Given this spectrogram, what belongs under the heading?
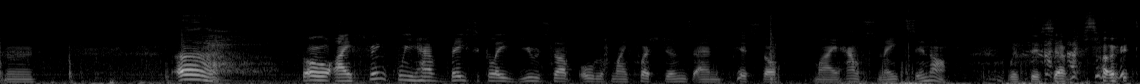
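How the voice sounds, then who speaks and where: Slow-talking male podcast host. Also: mid-range voice, animated, a little hiss or hum, rough recording. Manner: unhurried, jokey, laughs often. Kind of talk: casual interview chat.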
